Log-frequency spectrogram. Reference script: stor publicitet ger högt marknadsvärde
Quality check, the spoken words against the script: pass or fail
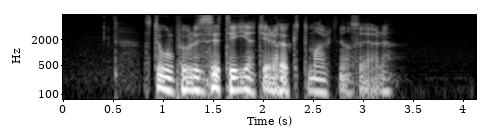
pass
